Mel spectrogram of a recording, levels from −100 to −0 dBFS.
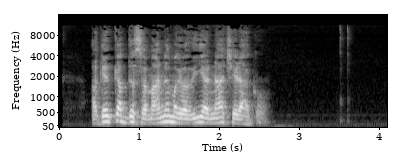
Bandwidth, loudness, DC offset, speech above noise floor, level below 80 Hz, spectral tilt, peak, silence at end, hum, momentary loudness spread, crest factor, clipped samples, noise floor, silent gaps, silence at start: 11.5 kHz; -15 LUFS; under 0.1%; 57 dB; -60 dBFS; -5.5 dB/octave; -2 dBFS; 1.55 s; none; 6 LU; 16 dB; under 0.1%; -72 dBFS; none; 0.4 s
